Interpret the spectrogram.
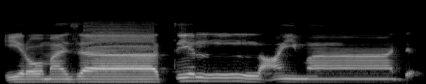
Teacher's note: Iromaza. Iroma pendek semua. Za-nya panjang.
